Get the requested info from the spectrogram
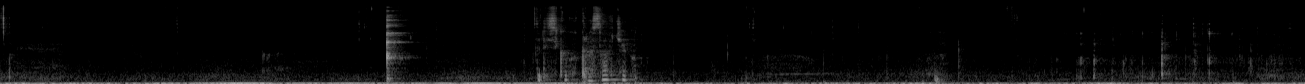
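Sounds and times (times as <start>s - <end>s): person chewing food: 7.2s - 13.0s.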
